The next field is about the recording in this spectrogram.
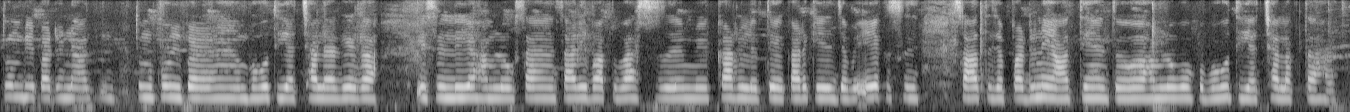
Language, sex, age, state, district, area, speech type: Urdu, female, 18-30, Bihar, Supaul, urban, spontaneous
